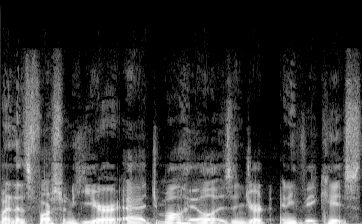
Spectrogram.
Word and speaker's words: Jamahal: Jamahal Hill.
